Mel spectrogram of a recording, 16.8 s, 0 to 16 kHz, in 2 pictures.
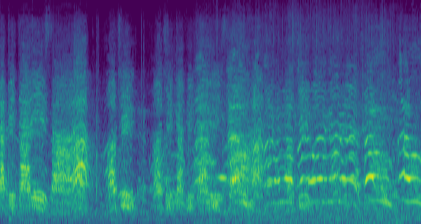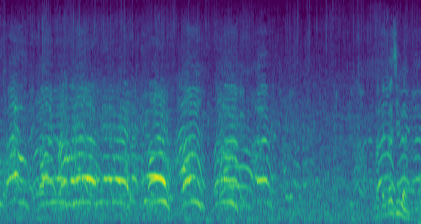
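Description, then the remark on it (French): A large crowd of voices shouts and chants together in a dense, continuous roar at a protest demonstration, partly about pension reform, on Tuesday 10 December, with rhythmic swells of massed yelling and overlapping cries that stay loud throughout. “Euh, très simplement, est-ce que vous avez passé une bonne manifestation Est-ce que ça s'est bien passé aujourd'hui, euh, mardi 10 décembre”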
